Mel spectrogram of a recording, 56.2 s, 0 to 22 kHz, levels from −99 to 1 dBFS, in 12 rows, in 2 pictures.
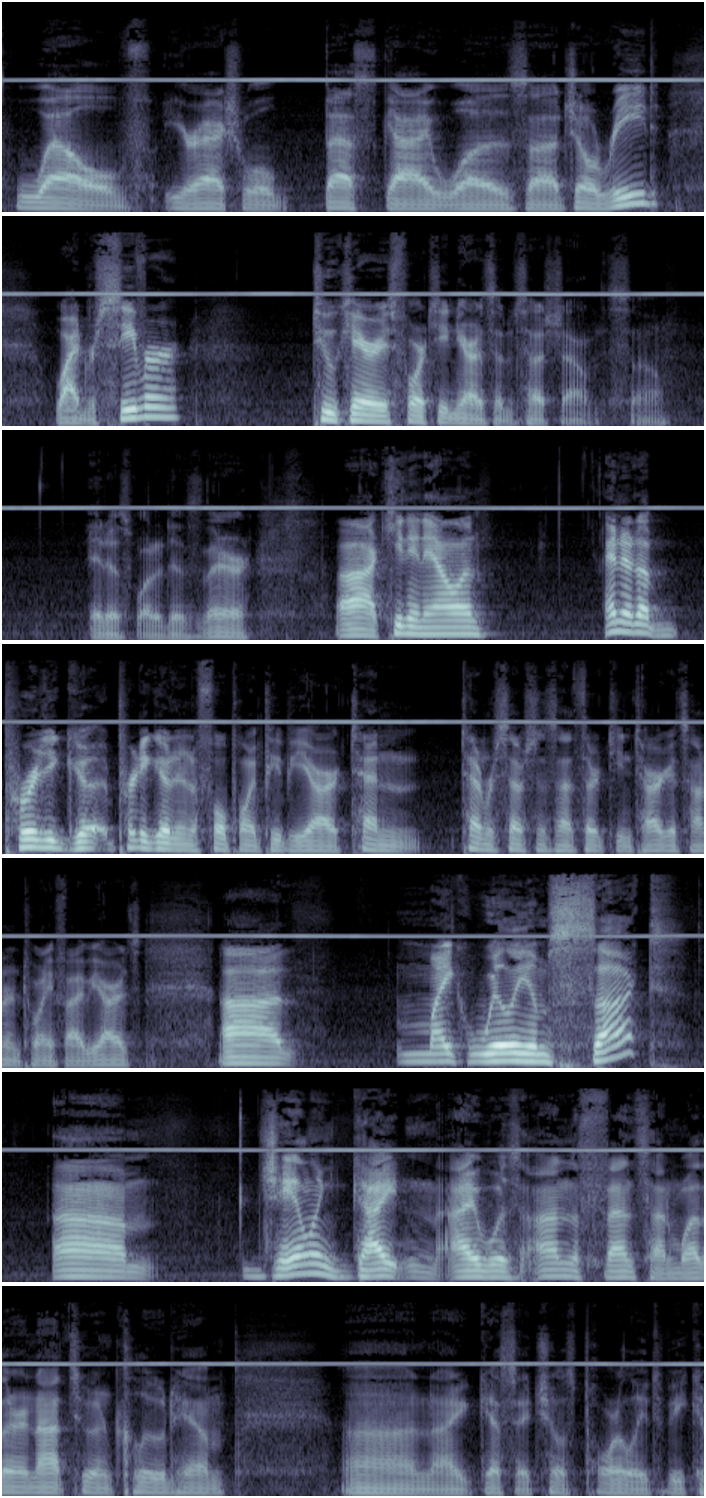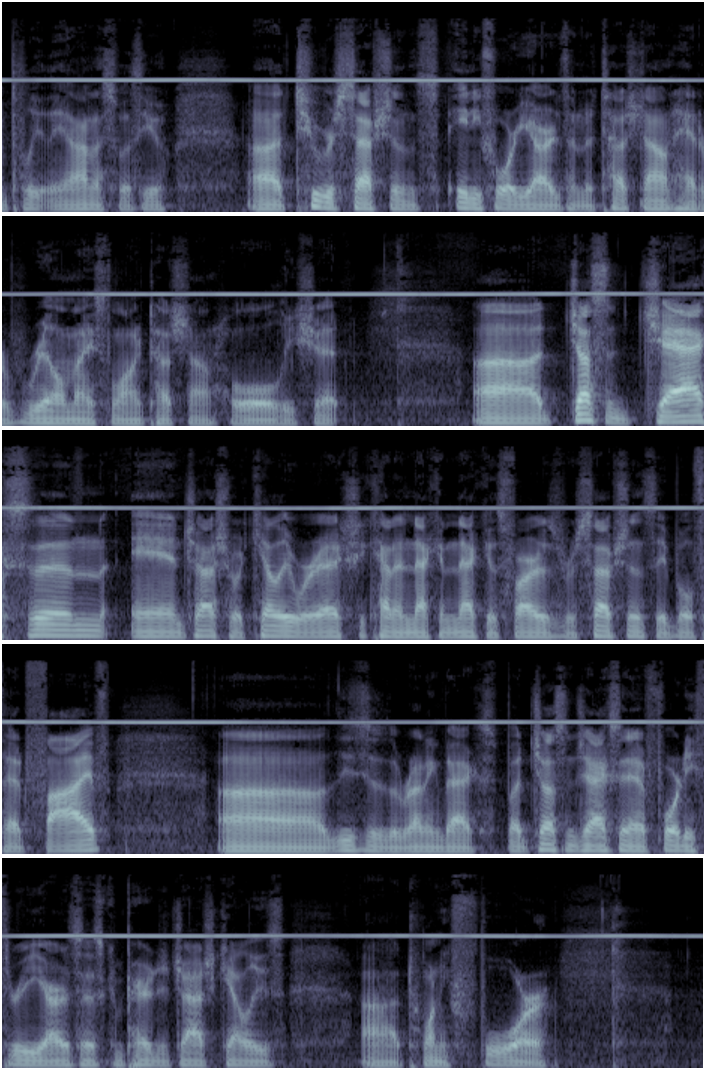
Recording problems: high-pitched whine; loud; throughout; 5 kHz, 9 dB below the speech

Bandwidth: 15.5 kHz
